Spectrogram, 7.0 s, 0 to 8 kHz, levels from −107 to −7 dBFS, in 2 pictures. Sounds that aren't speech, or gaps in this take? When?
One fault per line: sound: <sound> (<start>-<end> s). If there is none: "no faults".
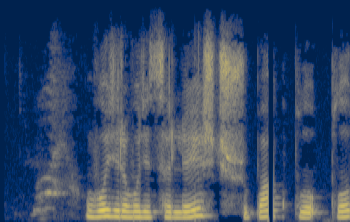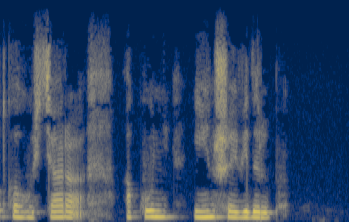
sound: dropout (2.7-2.7 s)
